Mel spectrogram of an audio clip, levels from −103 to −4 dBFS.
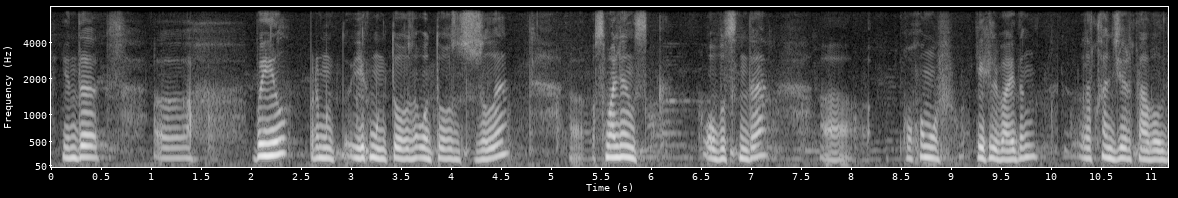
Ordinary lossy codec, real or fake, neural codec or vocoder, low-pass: none; real; none; 7.2 kHz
